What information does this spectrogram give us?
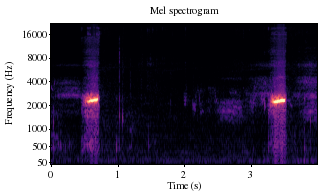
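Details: White francolin calling with two loud, piercing whistled notes, each short and slightly rising, about three seconds apart, with near silence between them.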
